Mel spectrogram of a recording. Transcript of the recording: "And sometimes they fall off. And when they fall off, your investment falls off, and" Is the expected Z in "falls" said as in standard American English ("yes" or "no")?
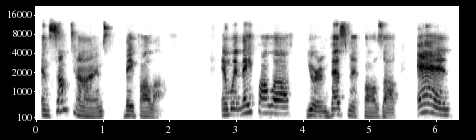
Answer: yes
